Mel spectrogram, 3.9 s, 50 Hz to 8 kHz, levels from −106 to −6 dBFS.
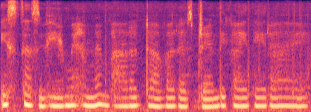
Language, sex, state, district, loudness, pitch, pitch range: Hindi, female, Uttar Pradesh, Lalitpur, -16 LUFS, 220 Hz, 220-230 Hz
